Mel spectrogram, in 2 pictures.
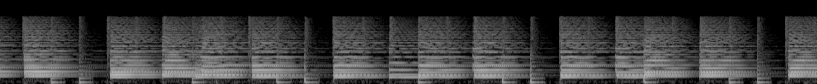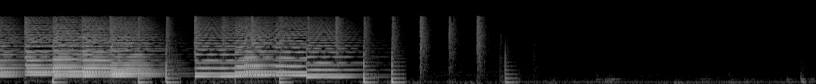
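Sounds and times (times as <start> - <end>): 
P600 synth playing fourths: 0.0 - 12.3.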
